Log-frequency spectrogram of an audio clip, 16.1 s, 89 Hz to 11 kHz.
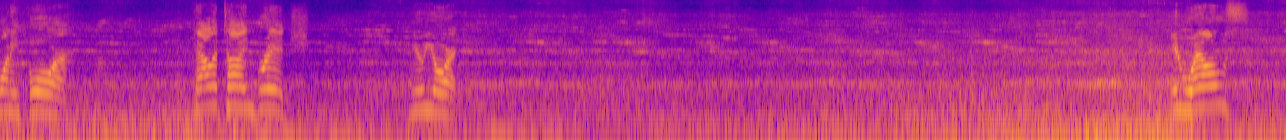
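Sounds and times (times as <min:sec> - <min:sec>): faint high steady tones: 0:00.0 - 0:16.0
freight train wheels on rails: 0:00.0 - 0:16.0.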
